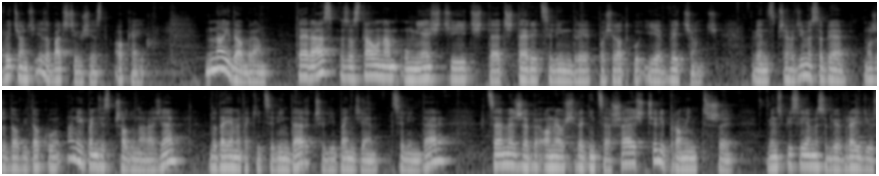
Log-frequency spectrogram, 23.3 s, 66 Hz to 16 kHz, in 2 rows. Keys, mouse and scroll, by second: 10.5 KP_1, 14.6 shift+a, 21.7-23.3 drag, 23.2 m.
